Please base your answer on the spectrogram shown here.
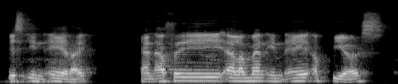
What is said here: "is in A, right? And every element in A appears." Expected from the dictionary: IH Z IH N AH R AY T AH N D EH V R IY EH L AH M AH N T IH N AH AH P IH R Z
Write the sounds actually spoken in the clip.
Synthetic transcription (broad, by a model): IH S IH N AH R AY T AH N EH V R IY EH L AH M AH N T IH N AH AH P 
